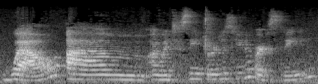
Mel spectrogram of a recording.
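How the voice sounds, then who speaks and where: A young American woman answers interview questions in an earnest, searching way. Her voice is bright and a little high. She is picked up from a distance in a very echoey room. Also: moderate pace. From Washington State, United States. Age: young adult. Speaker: medical student interviewing for residency. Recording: roomy echo, distant mic, faint noise.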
